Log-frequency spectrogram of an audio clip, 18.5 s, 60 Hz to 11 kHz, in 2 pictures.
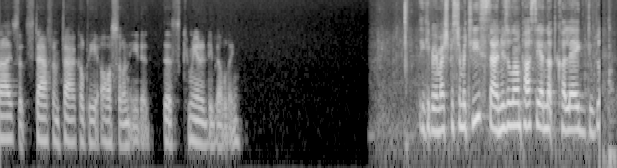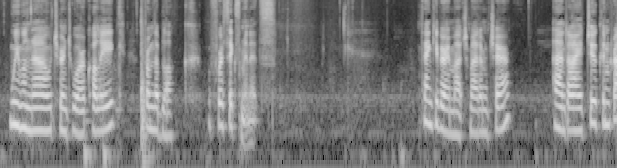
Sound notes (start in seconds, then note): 13.1 speaking French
